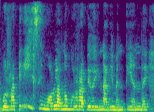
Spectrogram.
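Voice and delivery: a quick rushed demo of talking too fast. Shown as a demonstration. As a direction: rattle it off like you're in a hurry. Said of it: "la velocidad".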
